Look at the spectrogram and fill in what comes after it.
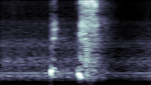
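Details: Person in a full allergy fit from hay fever, sneezing repeatedly: a quick catch of breath, then one forceful, explosive sneeze; allergic sneezing.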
